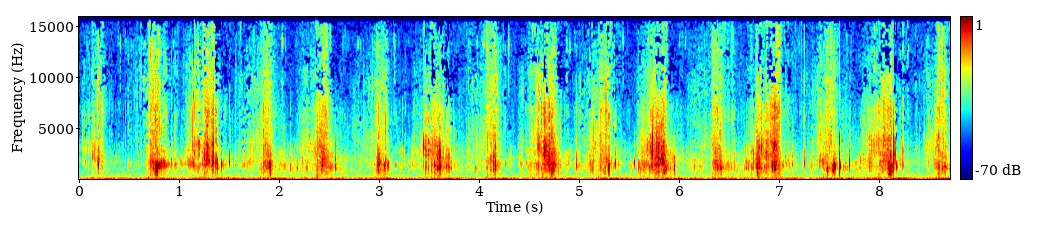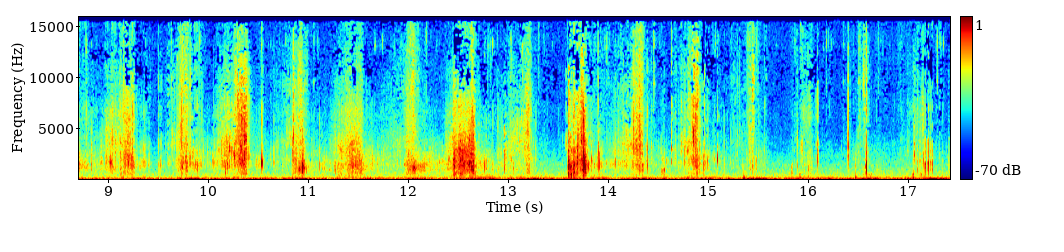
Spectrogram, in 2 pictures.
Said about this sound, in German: Wie cool können eigentlich einfache Schritte klingen, wenn man über Kies läuft?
